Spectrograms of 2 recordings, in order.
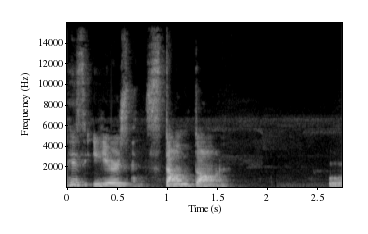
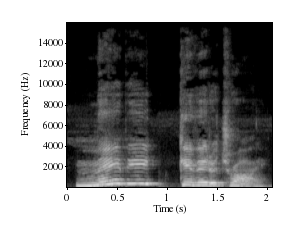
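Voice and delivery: gentle suggestion; 6 semitones higher, 6 dB louder than usual. Acted. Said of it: "suggested Norman".

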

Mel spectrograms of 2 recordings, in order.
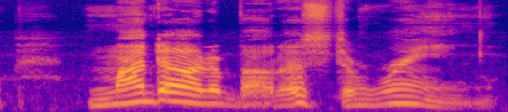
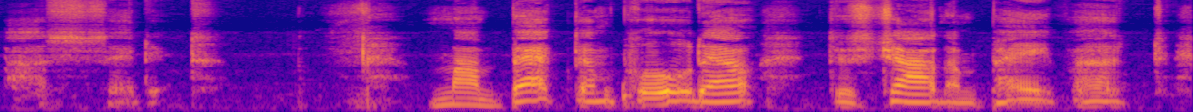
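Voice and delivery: ordinary delivery

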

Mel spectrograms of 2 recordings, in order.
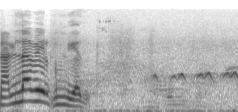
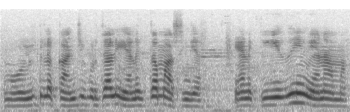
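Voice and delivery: bitter low refusal; 6 semitones lower, 7 dB quieter than usual. Real, not acted. Daughter refusing to return home, low and bitter. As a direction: lower and softer, pained.

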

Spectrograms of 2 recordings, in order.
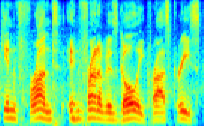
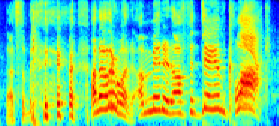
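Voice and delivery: high, loud, slow exasperated yell with a laugh; half laugh, half yell at the game; annoyed laughing shout; 11 semitones higher, 3 dB louder than usual. Real, not acted.

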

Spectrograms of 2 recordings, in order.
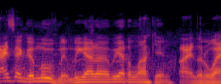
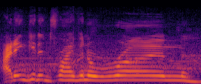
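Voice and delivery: whiny complaint; 10 semitones higher, slower than usual. Acted.

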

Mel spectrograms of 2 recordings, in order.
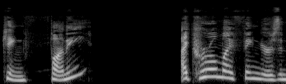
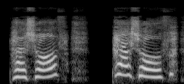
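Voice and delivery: terrified scream; 8 semitones higher, 6 dB louder, slower than usual. Acted. Frantic over fallen mate.

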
